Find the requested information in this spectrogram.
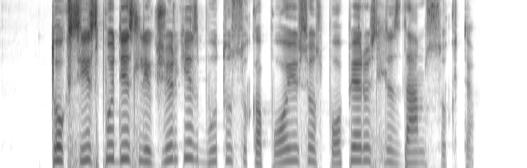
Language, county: Lithuanian, Kaunas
